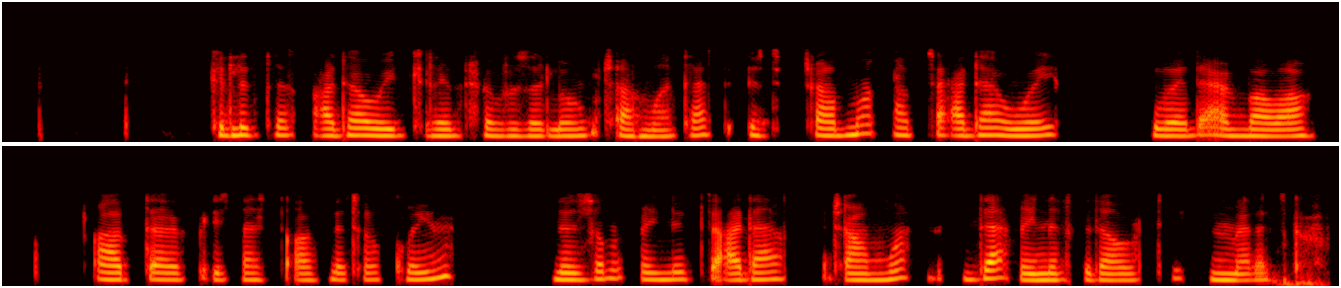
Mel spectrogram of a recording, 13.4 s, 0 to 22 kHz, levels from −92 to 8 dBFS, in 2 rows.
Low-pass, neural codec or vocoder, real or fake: 5.4 kHz; codec, 16 kHz, 2 kbps, FunCodec, trained on LibriTTS, 25 frames a second; fake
